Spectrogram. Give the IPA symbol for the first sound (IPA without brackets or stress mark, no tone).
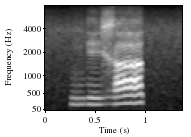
ŋ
